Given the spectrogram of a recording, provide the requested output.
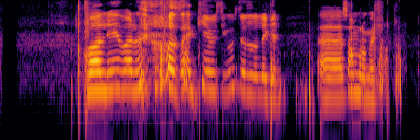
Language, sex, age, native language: Icelandic, male, 11, Icelandic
